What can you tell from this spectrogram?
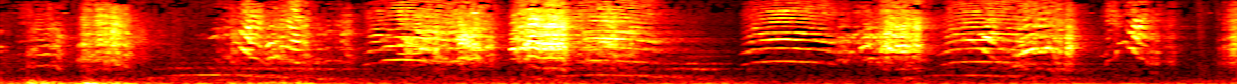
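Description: Green peafowl calling: a series of harsh calls about a second apart, several with a rising-then-falling tone.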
